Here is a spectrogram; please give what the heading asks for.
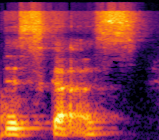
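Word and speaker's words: Disqus: is I signed up for a tool called discuss and that's spelled d-i-s-q-u-s and what disgust does is a little bit more of a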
